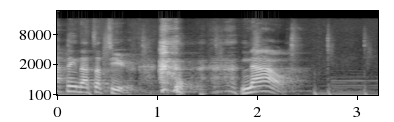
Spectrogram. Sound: chuckles

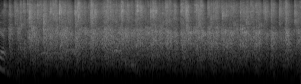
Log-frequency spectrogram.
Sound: audience applauds and cheers

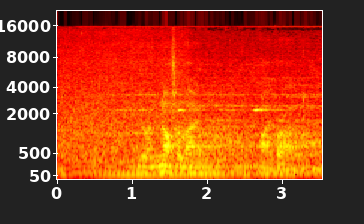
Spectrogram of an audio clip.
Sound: voiceover

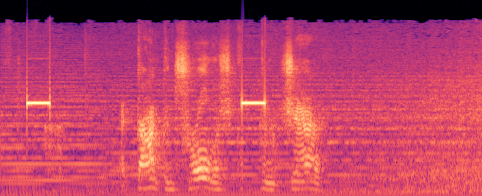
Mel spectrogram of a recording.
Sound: NASA beep

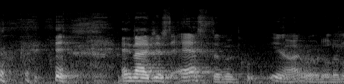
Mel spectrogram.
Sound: laughing

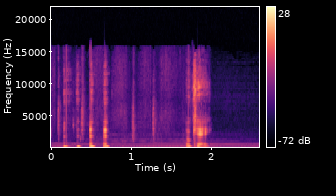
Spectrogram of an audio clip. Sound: laughs

